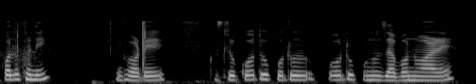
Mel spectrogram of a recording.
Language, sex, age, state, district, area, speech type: Assamese, female, 18-30, Assam, Charaideo, rural, spontaneous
